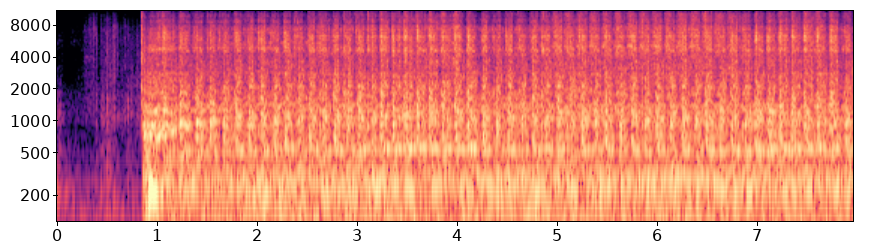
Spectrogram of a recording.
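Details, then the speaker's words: Ford 8N tractor that won't restart after shutdown, carburetor leaking fuel: starter churns steadily about four beats a second with no firing; cranks but won't start, suspected spark loss while cranking, not confirmed. "soon as as you shut it off and go to restart it then it won't start"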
